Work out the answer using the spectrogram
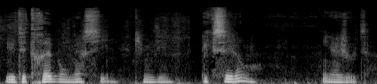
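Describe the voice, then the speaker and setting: A man plays a huge, courteous diner in a storybook reading. He speaks softly and a little short of breath. The tone is gravelly and raspy. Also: medium pitch, level tone, normal speed. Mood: polite. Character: very fat polite male diner, gentle and breathy.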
